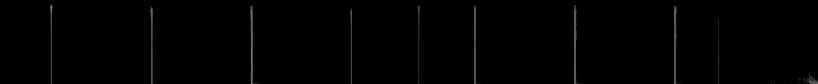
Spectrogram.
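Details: Hearing test tones above 8000 Hz played for headphone listening to check age-related high-frequency hearing loss: series of brief high-pitched tones about once a second.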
